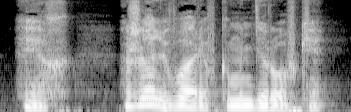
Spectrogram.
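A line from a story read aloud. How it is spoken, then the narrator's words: Sighed. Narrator (Russian): вздохнула Алена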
